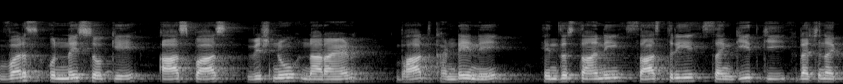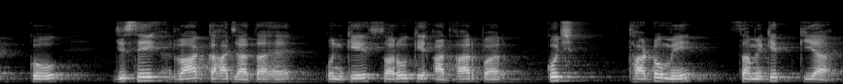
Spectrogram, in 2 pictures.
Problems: constant background noise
